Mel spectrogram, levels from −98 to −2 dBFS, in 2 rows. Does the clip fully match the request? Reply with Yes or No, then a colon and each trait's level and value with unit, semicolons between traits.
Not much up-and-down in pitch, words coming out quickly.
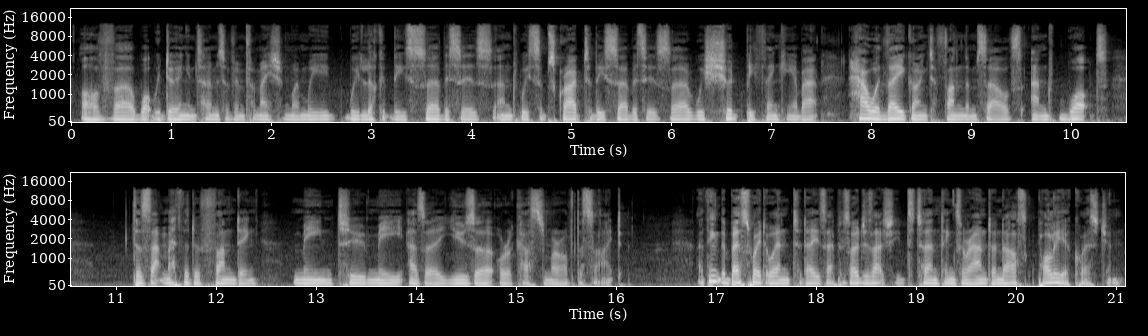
Yes: narrow, 1.6 semitones; fast, 210 wpm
